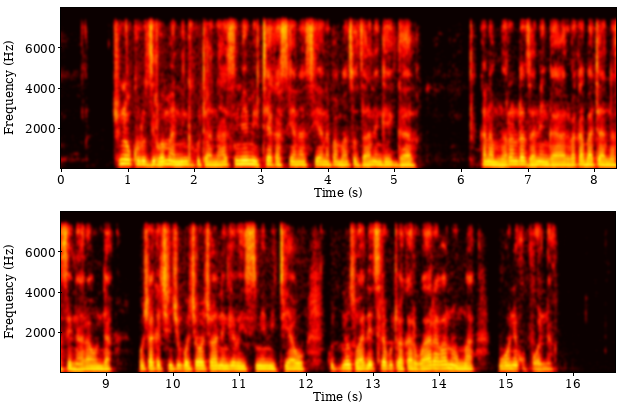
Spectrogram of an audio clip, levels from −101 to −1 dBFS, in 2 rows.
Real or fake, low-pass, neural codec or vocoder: real; 7.2 kHz; none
